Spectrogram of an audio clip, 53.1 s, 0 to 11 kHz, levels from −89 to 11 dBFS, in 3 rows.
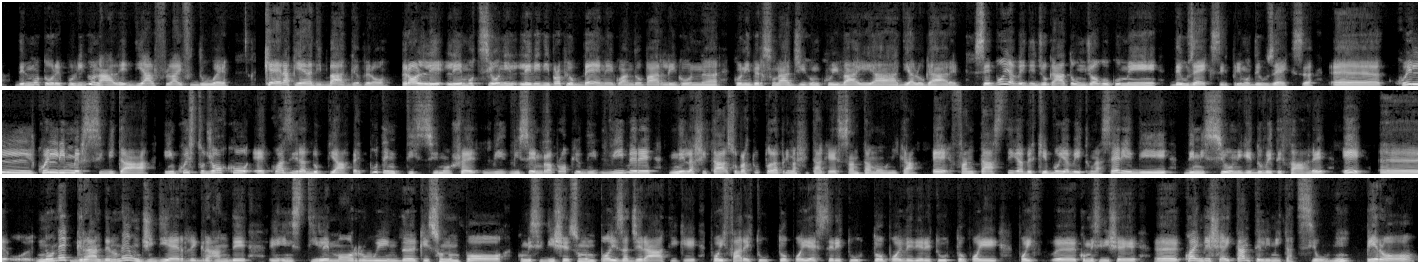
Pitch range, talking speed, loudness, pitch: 125-185 Hz, 150 wpm, -15 LUFS, 145 Hz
